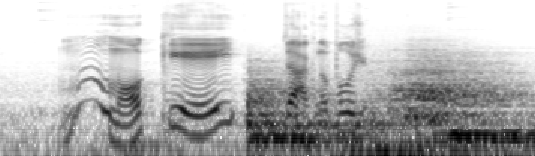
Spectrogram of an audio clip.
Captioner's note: knock on door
